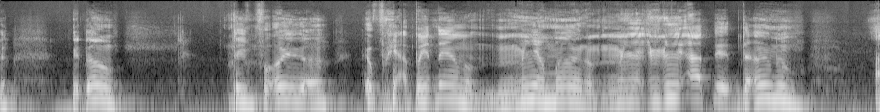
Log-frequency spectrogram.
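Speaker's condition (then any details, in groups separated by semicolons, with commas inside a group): Cerebral palsy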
